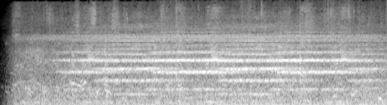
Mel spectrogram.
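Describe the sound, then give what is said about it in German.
Traffic on a multi-lane road beside a city garden in Berlin makes a continuous loud roar of passing vehicles, with a sustained, steady siren-like tone over it. “so klingt ein Garten in Berlin, wenn daneben eine mehrspurige Straße entlang führt.”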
